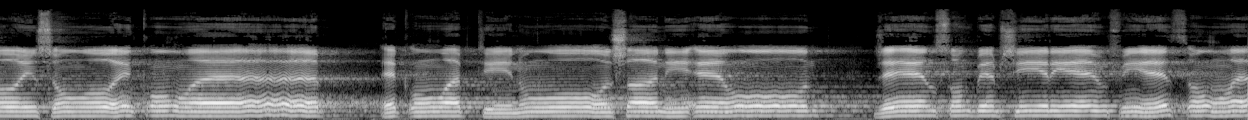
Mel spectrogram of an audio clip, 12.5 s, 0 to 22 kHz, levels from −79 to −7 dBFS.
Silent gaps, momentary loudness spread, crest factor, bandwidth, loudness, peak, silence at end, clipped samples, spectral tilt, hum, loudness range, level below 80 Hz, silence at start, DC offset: none; 7 LU; 16 dB; 15.5 kHz; -17 LUFS; -2 dBFS; 0 s; under 0.1%; -4.5 dB/octave; none; 2 LU; -52 dBFS; 0 s; under 0.1%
